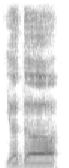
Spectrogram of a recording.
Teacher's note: دال کے ساتھ الف مدہ ہے اور دال کو کھینچیں گے 3 سے 4 الف کے برابر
